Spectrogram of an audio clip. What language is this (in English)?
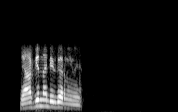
Malayalam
